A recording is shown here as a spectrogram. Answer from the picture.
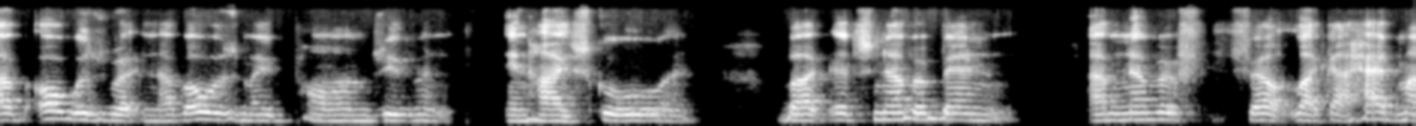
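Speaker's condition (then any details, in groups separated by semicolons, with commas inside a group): Parkinson's; about six years since onset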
